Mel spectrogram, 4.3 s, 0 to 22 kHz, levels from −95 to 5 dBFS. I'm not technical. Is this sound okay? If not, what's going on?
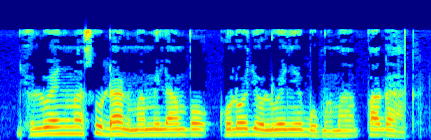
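No. The speech sounds dull and muffled from start to finish, with a swirly, fizzy edge on hissing sounds. Nothing above about 9 kHz comes through. The likely cause is AAC compression, squeezed so hard that fine detail gets thrown away.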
